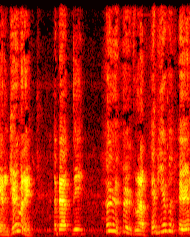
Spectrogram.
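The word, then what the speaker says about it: huhu: of germany about the hoo-hoo grub have you ever heard of the hoo-hoo i don't think i am okay well this is spelled h-u-h-u not the hoo-hoos that most americans like uh but you're familiar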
